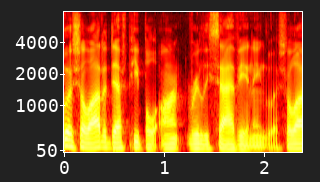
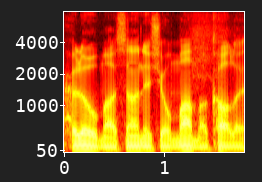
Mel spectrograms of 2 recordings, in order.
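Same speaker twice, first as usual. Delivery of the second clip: deep dude voice, pitched way down; 6 semitones lower than usual. Recalling how the speaker's mom sounded on the phone, deep booming voice. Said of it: "it'd be like a deep booming voice".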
